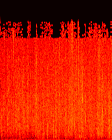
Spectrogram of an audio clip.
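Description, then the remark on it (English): Steady rain patters on a tent, a dense, even hiss of drops with occasional brighter taps, continuous with no voices. “I had a phase where I slept with a soundscape, rain in a tent.”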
